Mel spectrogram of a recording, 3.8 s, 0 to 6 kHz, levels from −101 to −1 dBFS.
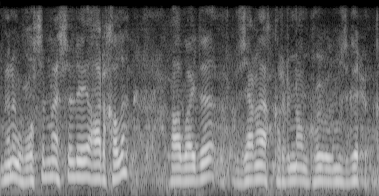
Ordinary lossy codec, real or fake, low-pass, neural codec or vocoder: none; fake; 5.4 kHz; codec, 16 kHz, 4 kbps, X-Codec, HuBERT features, trained on LibriSpeech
